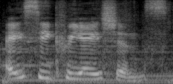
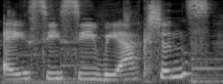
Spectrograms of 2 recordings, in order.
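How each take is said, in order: First: Two letters are followed by the word creations. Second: Three letters are followed by the word reactions. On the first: The name means a maker of creations. The speaker calls it right. "no A C Creations" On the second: The name sounds like a reactions channel. The speaker calls it wrong. "everyone would pronounce it"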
